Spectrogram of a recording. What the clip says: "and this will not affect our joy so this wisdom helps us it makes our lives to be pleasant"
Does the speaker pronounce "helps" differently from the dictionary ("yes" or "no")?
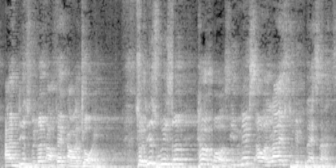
yes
